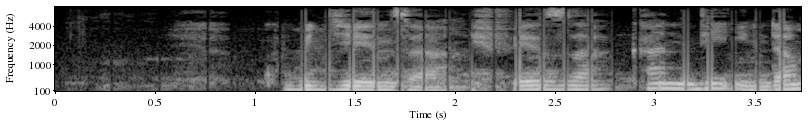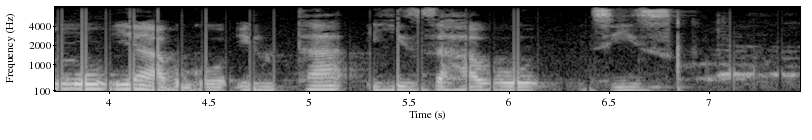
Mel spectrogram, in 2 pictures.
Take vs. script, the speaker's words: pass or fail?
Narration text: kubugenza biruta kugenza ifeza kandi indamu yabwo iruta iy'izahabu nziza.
fail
